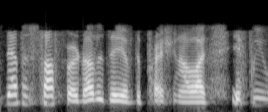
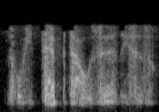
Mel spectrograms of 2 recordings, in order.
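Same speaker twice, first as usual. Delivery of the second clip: hushed whisper as he tiptoes in; storyteller's whisper; 18 dB quieter than usual. A narrator's reading. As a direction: breathe it like you're sneaking in. Tiptoeing into dark house.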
